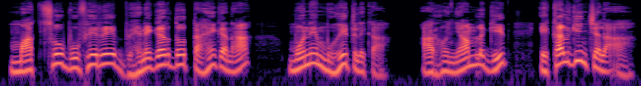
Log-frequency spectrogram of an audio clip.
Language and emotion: Santali, surprised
